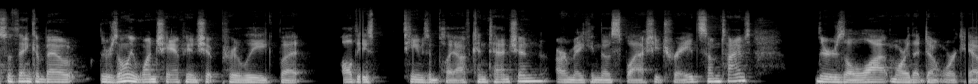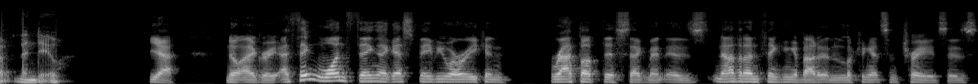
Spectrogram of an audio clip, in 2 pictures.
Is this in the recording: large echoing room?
no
